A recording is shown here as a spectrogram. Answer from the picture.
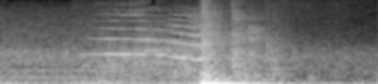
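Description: A door swings shut with a single solid thud, preceded by a rising creak of hinges, with no talking.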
